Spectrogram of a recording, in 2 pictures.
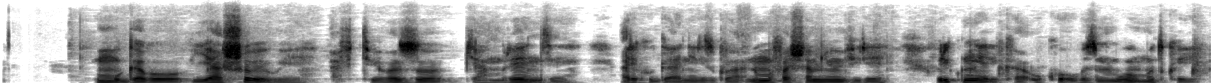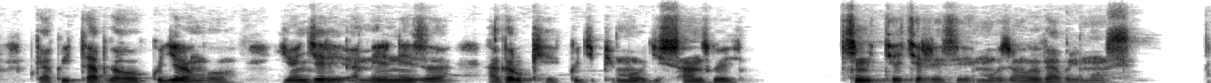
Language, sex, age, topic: Kinyarwanda, male, 18-24, health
